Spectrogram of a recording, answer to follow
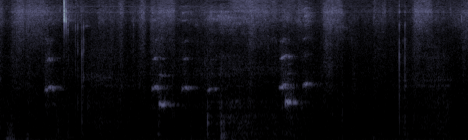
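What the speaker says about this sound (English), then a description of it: "That's our wee new dog, Eddie." Eddie, a small young pet dog, lets out a few soft, high whimpers and whines in short bursts, faint and close in a quiet room.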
